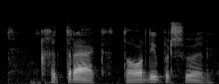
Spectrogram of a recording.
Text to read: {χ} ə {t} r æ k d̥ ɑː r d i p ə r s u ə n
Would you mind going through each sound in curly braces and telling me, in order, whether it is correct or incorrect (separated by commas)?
correct, correct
